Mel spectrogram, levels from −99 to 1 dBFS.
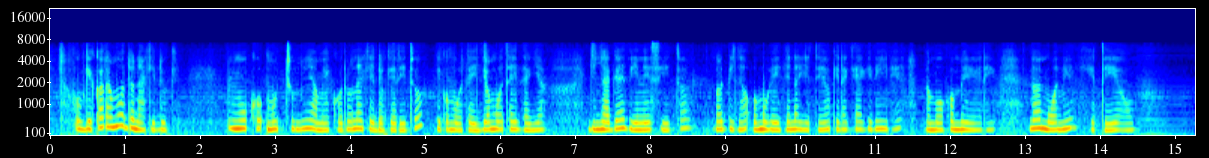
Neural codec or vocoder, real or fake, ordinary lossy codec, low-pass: codec, 16 kHz, about 1 kbps, DyCAST, with the encoder's durations; fake; none; 7.2 kHz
